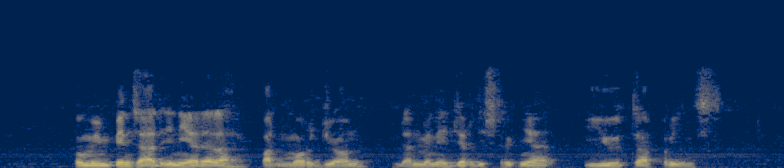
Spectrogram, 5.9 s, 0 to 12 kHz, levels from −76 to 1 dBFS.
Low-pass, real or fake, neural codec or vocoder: 7.2 kHz; real; none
